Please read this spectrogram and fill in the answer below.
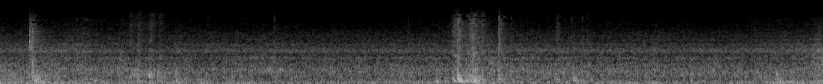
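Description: Steady low rumble of a railway passenger carriage, with a brief clatter about four and a half seconds in.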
